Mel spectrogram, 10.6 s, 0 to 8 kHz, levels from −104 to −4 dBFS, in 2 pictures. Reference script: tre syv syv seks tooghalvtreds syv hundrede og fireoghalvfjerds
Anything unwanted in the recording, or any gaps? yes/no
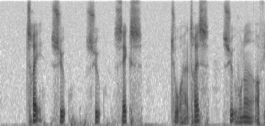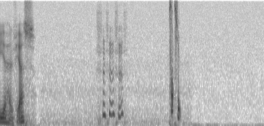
yes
